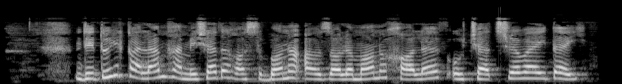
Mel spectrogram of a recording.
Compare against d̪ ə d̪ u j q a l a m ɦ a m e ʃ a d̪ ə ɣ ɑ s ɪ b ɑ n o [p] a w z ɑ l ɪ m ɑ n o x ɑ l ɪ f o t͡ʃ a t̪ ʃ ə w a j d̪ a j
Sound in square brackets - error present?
yes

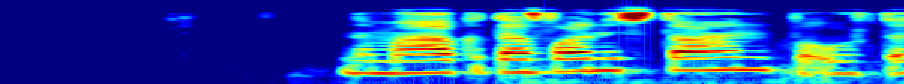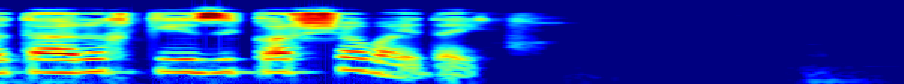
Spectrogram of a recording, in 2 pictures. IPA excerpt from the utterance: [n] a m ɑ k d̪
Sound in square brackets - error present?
no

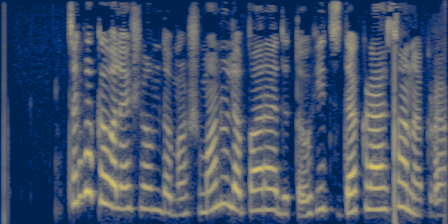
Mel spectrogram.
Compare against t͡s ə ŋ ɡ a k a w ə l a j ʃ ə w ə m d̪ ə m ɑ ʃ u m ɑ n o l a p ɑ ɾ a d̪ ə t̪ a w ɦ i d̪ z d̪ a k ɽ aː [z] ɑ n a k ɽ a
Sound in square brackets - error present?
yes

